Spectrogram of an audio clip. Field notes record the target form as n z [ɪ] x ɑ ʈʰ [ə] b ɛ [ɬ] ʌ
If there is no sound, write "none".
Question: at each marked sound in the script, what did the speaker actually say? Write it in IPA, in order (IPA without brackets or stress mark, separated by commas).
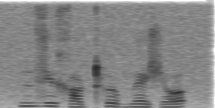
ɪ, ə, ʃ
